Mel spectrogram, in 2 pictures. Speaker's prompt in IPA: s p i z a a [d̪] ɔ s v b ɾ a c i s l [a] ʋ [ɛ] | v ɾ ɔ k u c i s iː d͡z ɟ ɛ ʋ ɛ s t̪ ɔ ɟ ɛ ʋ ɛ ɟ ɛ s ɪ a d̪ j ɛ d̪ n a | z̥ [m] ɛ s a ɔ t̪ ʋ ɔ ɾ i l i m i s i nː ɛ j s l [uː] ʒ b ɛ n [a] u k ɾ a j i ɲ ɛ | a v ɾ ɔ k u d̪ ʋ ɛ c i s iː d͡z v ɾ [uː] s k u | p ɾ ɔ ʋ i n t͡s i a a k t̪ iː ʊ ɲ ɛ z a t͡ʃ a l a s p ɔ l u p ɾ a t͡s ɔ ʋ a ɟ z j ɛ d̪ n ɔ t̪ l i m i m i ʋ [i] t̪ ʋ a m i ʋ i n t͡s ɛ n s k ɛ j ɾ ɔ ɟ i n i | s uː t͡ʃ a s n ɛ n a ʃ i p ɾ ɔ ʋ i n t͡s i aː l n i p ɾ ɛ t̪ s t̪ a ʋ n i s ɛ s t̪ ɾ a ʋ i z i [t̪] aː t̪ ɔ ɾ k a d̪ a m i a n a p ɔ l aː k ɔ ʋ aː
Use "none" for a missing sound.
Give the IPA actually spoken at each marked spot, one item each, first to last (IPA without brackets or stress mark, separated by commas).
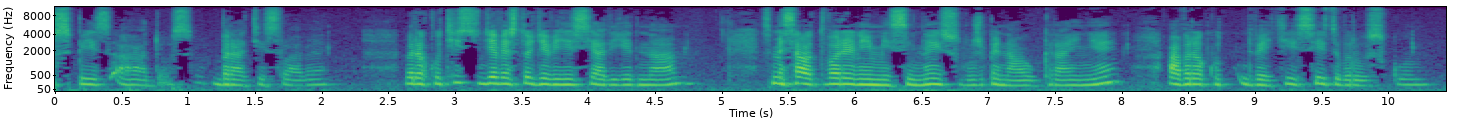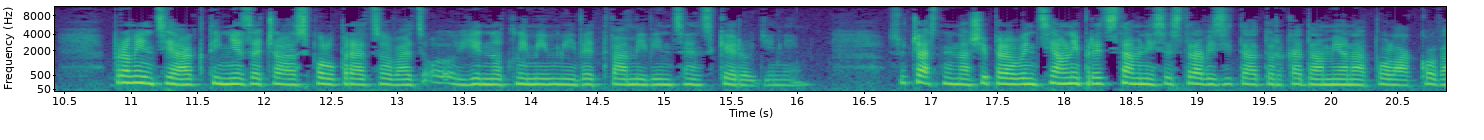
d̪, a, ɛ, m, u, a, u, ɛ, t̪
